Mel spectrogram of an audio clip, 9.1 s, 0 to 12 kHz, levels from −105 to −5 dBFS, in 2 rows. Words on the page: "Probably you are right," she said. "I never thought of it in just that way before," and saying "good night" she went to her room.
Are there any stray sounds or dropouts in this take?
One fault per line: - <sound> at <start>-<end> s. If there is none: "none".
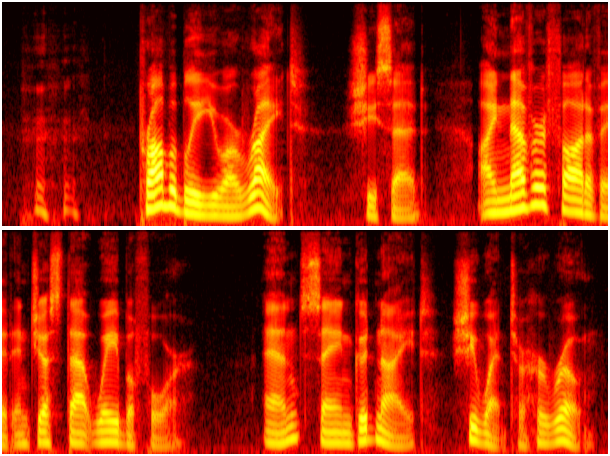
- laugh at 0.1-0.8 s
